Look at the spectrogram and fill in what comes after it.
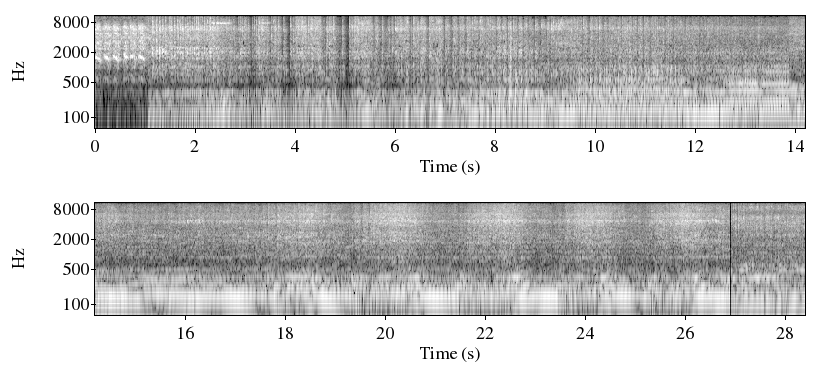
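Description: Freshly built turbocharged four-cylinder engine running just after its first start, running rich on bigger injectors, with a sound the owner likens to a rotary. Its speed climbs around ten seconds in. In the second half it is revved up and down about every second and a half.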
